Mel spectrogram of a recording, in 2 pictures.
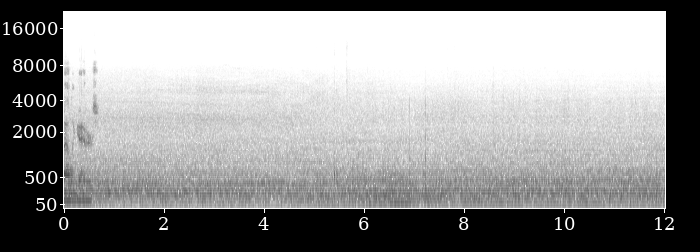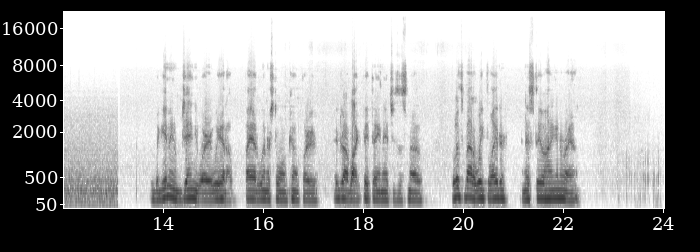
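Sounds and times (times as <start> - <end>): road and engine noise in car cabin: 0.0 - 13.2, 16.0 - 19.2.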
